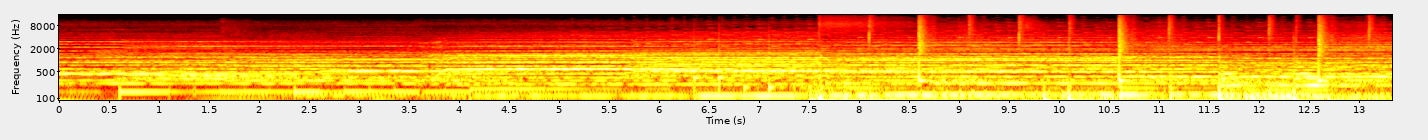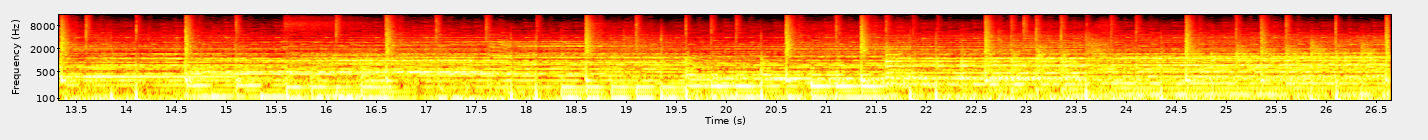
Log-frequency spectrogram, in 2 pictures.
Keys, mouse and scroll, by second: 13.0 middle click, 13.5 middle click, 13.9 right click, 19.2 scroll up 2, 20.0 scroll up 2, 20.0 F2, 21.0 g, 21.6 s, 22.2 s, 22.2 Return, 24.3 a, 26.0 double click.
